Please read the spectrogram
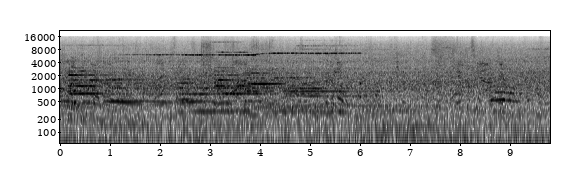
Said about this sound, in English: Big Ben, the timekeeper of the world, but mostly London.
